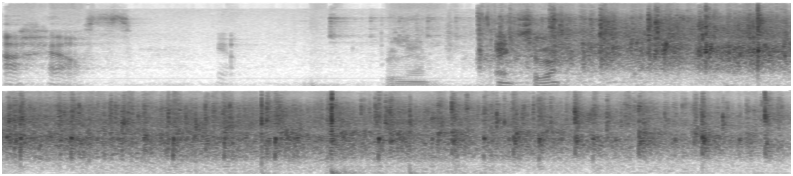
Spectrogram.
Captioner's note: audience applauding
